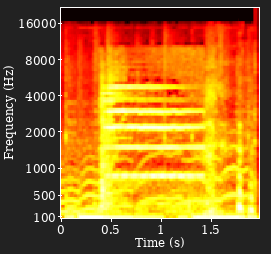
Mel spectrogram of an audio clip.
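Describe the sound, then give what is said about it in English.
A bell struck once rings out with a bright, sustained metallic tone that holds for about a second before fading, over a low throbbing pulse. “That was the penis becoming erect and hitting the bell next to it.”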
